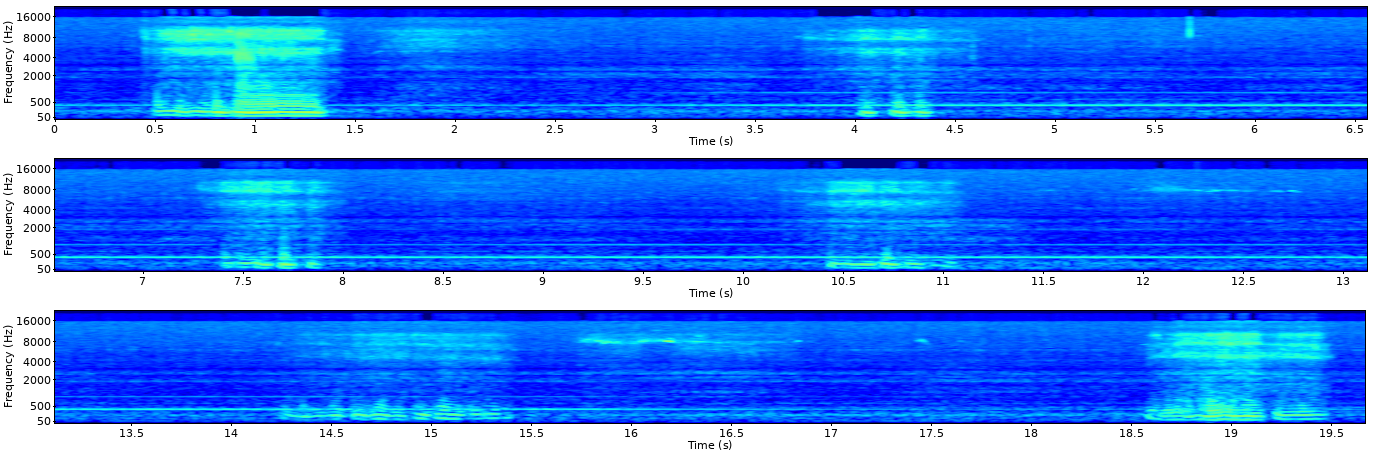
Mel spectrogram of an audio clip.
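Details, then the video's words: Asleep, a Shih Tzu gives six short rasping snores, roughly every three seconds, each a brief rumbling burst over a faint constant hum. "Shih Tzu snoring"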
